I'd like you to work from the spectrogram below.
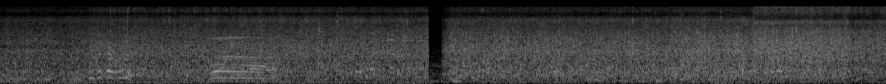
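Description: A river flows after a flood, a continuous broad rushing wash of water heard steadily throughout with a brief dropout midway, while a voice speaks faintly early on.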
